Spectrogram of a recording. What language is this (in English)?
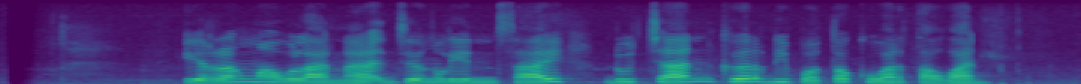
Sundanese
